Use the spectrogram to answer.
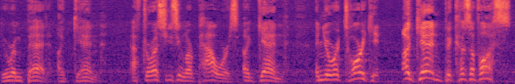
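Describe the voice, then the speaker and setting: A man's voice: on the high side, animated, moderate pace, slight background noise, natural voice, low-quality recording. An actor voicing a young male demon noble in a game, blunt and swearing casually, full of guilt and rebellion. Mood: guilt-ridden. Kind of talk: game voice acting.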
